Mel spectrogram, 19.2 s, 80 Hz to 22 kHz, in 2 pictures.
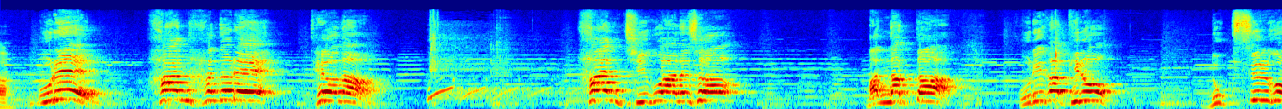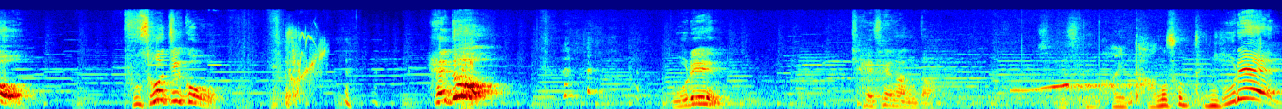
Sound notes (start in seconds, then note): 11.8 chuckling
